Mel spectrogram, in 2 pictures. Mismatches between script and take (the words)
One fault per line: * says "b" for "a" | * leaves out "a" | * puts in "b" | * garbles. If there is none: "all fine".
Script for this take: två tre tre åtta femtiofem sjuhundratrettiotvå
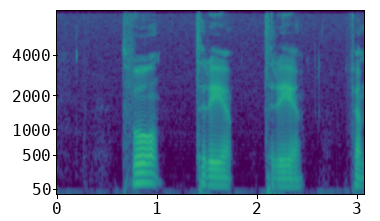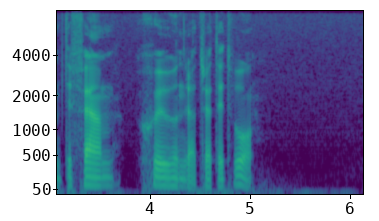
* leaves out "åtta"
